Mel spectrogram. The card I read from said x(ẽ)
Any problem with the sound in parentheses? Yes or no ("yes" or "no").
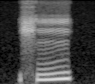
yes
